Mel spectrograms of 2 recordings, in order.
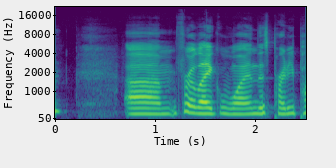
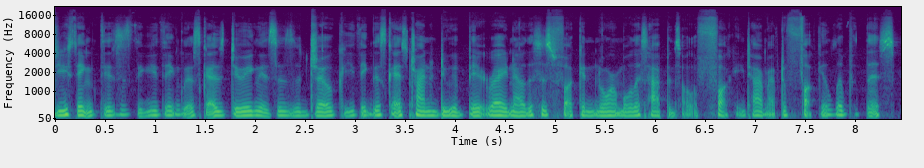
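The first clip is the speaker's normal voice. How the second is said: dog's inner voice; 9 semitones lower, 8 dB quieter than usual. Retold or imitated. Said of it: "the dog's telling the cameras".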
